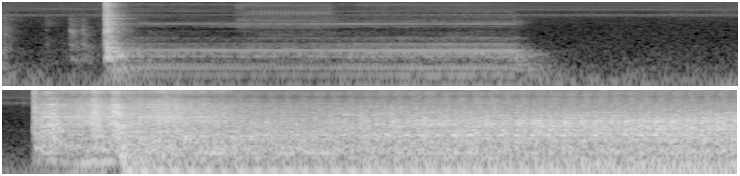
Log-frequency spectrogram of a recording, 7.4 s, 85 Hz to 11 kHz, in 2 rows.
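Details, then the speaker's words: 2021 Honda Fan 160 motorcycle heading for its second service, owner reporting no engine noise so far: a quick crank, a clean catch and a steady, even idle with blips and no knocks or ticks; normal cold start and idle. "Então vamos dar uma acelerada para ver como é que tá barulho Tá certinho ao normal né"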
